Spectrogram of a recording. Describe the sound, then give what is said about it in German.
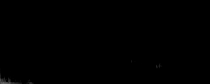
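A short clink, then a quiet pause before liquid streams steadily into a glass for about a second, soft, with no voices. “Darfst auch gerne mal, kannst du nochmal einschenken, dass wir das hören?”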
